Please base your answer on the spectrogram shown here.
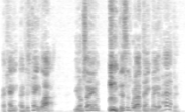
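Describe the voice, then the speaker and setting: A man's voice: on the high side, lively intonation, very fast, dark tone, slightly rough. A man talking casually to his livestream audience, insistent, repeating himself and checking for agreement. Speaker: online true crime content creator.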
